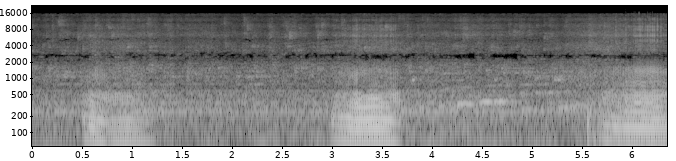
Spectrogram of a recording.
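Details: Snoring: low, rumbling snores come every few seconds over steady background noise, with about three snoring breaths heard.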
